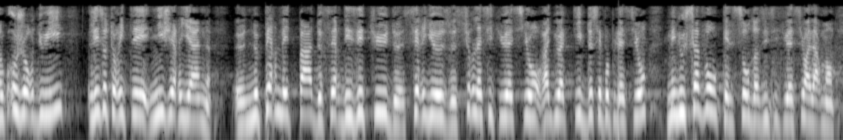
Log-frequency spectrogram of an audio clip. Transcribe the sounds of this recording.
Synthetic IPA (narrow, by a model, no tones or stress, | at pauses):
d̪ɔ̃koʒuʁd̪ɥi | lezot̪ɔʁit̪eniʒeʁjɛn | ønəpɛʁmɛt̪̚pad̪əfɛʁd̪ezet̪yd̪seʁjøːzsyʁlasit̪yasjɔ̃ʁad̪joak̚t̪ivd̪əsepɔpylasjɔ̃ | mɛnusavɔ̃kɛlsɔ̃d̪ɑ̃zynsit̪yasjɔ̃alaʁmɑ̃t̪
